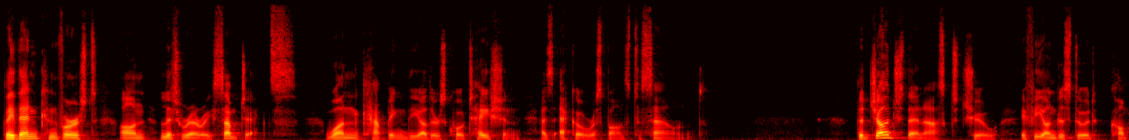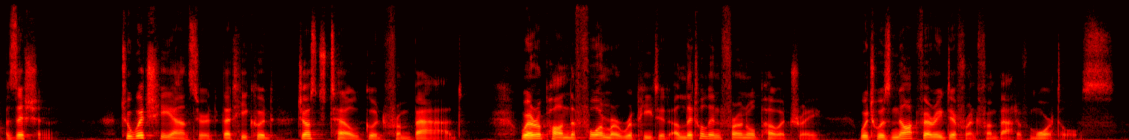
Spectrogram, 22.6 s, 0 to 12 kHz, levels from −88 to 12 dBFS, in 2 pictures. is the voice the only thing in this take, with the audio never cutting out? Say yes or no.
yes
